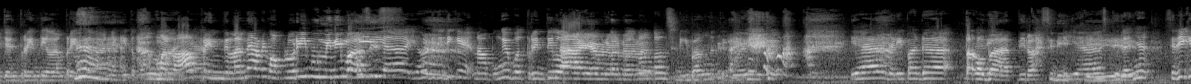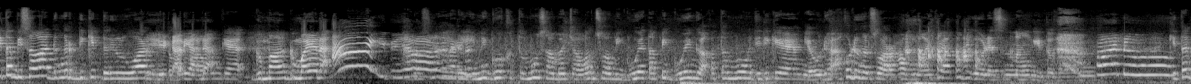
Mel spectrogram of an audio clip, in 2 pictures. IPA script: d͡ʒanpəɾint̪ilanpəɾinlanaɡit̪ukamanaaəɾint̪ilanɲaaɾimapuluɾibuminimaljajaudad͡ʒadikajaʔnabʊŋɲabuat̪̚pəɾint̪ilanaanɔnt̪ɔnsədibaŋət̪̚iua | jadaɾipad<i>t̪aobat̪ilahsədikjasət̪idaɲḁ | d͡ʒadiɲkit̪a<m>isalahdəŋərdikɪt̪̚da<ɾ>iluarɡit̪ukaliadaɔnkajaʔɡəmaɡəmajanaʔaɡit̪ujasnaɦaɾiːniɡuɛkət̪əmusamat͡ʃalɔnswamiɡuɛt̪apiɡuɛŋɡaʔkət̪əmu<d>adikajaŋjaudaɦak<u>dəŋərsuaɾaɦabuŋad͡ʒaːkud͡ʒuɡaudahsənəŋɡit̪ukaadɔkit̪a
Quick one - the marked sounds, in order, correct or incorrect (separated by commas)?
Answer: incorrect, incorrect, correct, incorrect, correct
